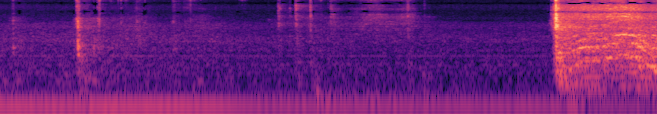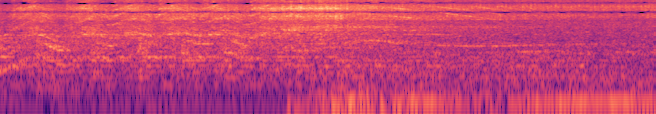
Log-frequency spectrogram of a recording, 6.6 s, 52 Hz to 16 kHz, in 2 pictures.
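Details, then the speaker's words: 1994 Jeep YJ after ECU repair, cooling system refilled with water: cranks and catches cleanly into a steady, even idle with no misses or knocks, with a slight whine the owner believes comes from the alternator. "while sounds great there's a little whining i believe it's from the alternator but we're gonna take care of everything i think she runs pretty good"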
